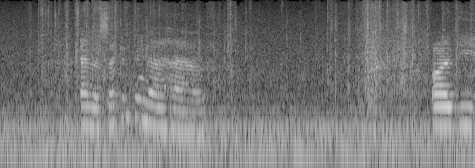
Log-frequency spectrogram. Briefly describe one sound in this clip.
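A young girl talks with excitement close by.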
